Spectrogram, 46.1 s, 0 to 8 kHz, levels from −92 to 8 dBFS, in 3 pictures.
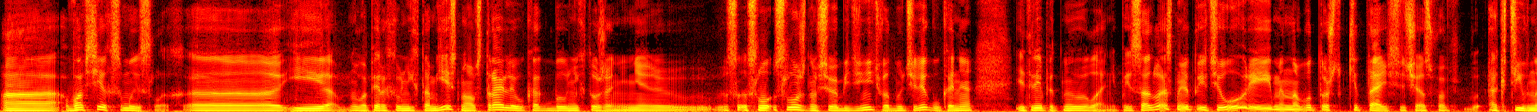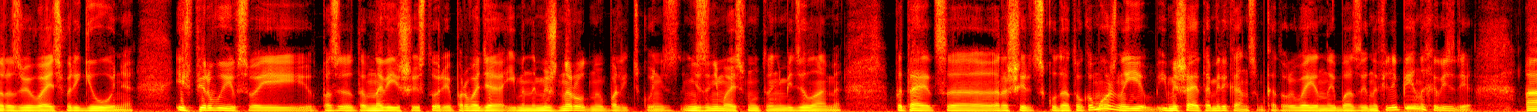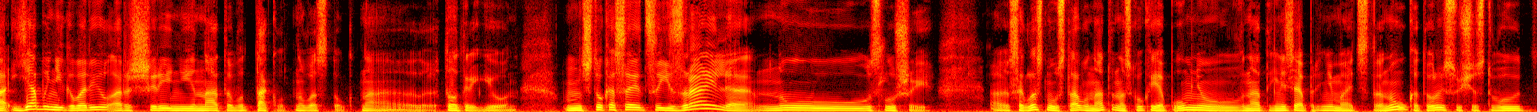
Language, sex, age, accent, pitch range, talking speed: Russian, male, 50-69, native, 115-145 Hz, 145 wpm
